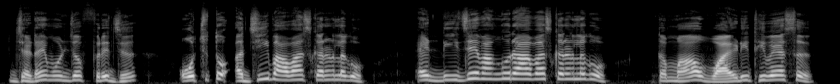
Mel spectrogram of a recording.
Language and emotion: Sindhi, surprised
